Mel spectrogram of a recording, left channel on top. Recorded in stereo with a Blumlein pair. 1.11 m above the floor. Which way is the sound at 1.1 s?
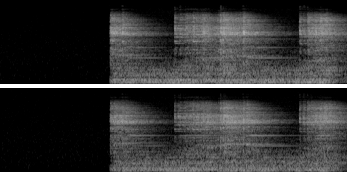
20° left.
